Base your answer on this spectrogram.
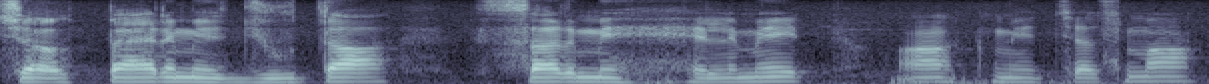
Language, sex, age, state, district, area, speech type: Hindi, male, 18-30, Bihar, Samastipur, rural, spontaneous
